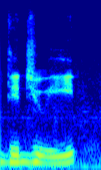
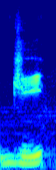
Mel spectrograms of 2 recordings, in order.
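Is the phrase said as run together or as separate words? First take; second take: separate words; run together. First: Each word is said fully and separately. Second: The words are merged into one short syllable. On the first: "we don't say did you eat?" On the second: "We say uh jeet"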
